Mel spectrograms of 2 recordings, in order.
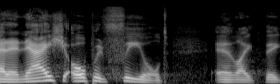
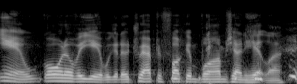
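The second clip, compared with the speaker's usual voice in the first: bad, cartoonish, old-fashioned New York accent. Mocking an actor's accent in a show, bad Barry Keoghan New York accent. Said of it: "how New Yorkers in that age talked".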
